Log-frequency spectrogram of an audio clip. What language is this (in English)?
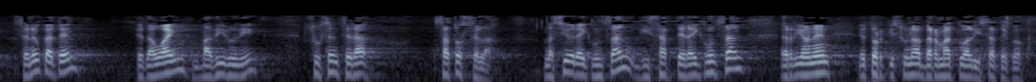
Basque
